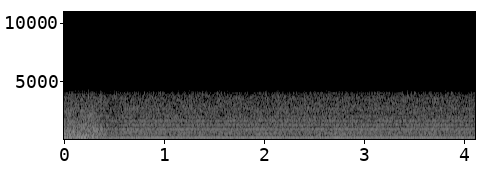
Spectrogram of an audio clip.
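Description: Near silence: a faint, steady hum on an open telephone conference line.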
